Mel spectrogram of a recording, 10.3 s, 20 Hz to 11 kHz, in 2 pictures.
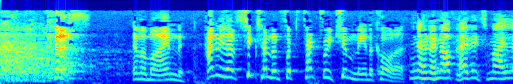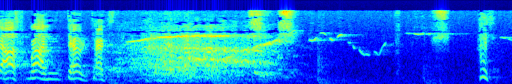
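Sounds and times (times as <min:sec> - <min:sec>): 
laughter: 0:00.0 - 0:01.2, 0:06.2 - 0:08.1
speech: 0:00.6 - 0:08.2
person whistling a short wavering tune: 0:06.4 - 0:10.2.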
